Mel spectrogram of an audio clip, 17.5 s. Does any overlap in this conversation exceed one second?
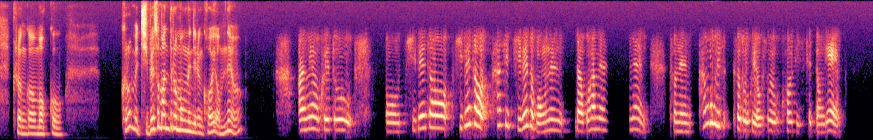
No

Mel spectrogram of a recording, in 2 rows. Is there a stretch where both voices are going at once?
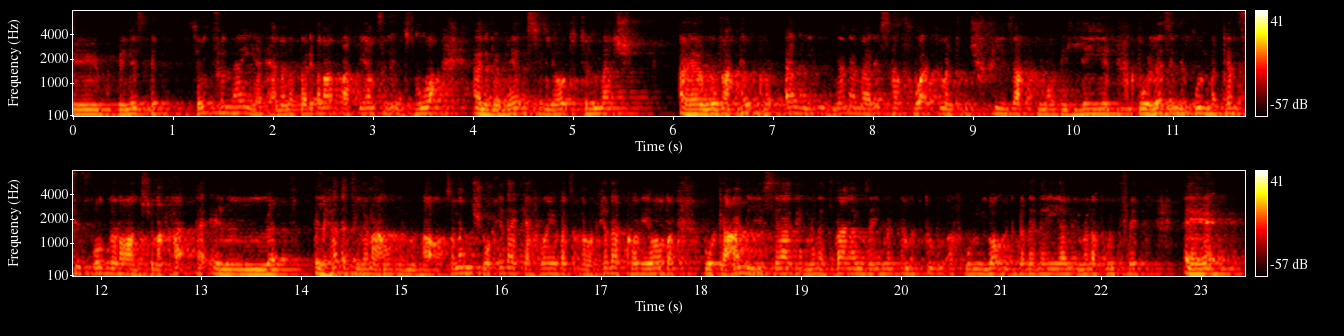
No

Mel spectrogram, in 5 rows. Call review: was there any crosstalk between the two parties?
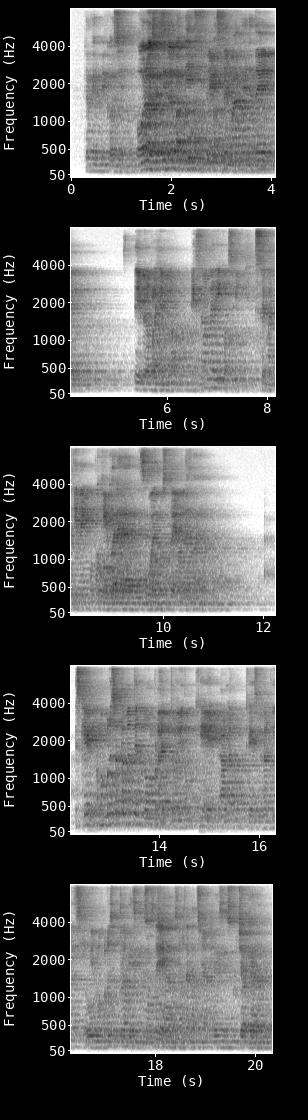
Yes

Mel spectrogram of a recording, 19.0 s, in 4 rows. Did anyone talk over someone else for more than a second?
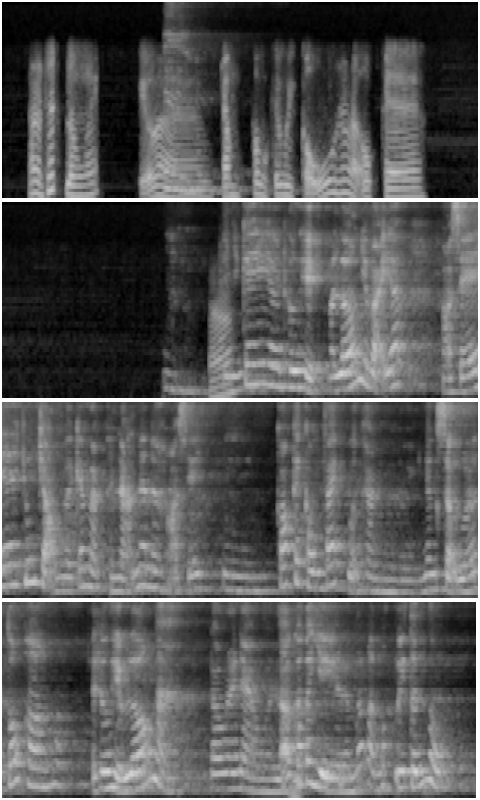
No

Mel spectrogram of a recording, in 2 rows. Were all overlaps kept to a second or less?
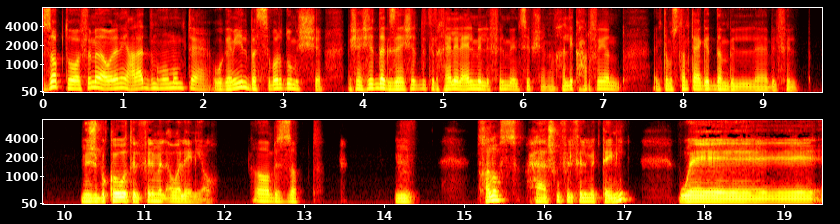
Yes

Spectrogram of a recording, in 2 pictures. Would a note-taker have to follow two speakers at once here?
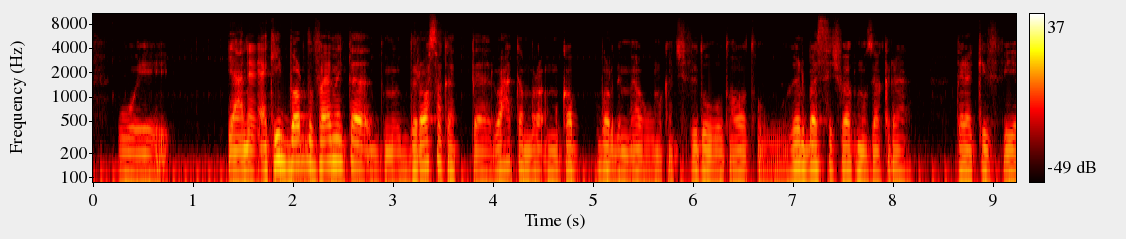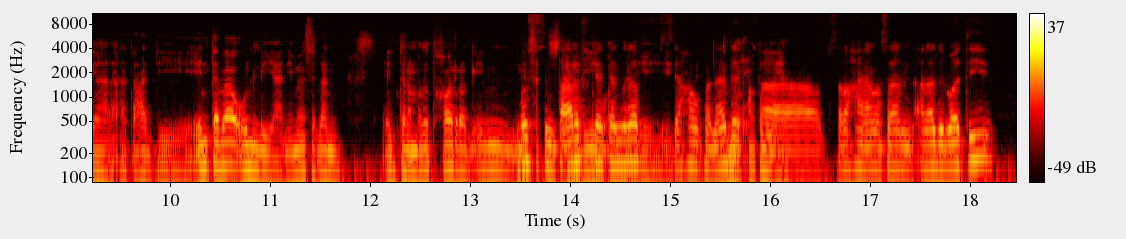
Yes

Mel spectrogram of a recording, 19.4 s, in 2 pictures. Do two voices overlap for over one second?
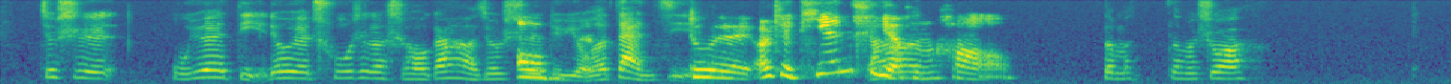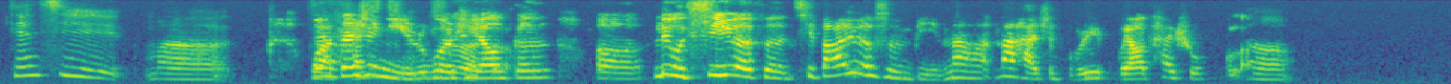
Yes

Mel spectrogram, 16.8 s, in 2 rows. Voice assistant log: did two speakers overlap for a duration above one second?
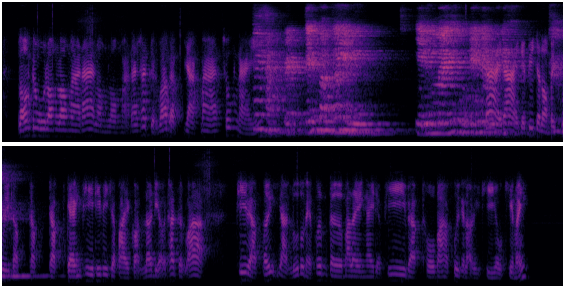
No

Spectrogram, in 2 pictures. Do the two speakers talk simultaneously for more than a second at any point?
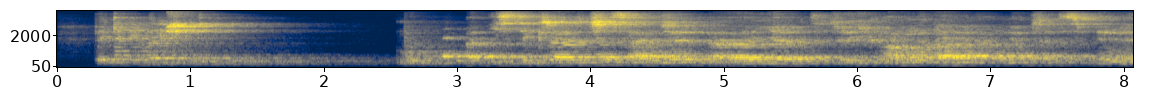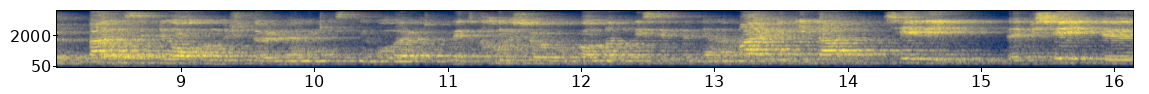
No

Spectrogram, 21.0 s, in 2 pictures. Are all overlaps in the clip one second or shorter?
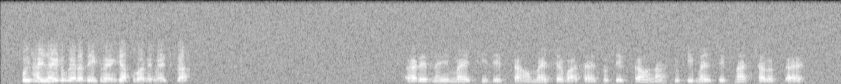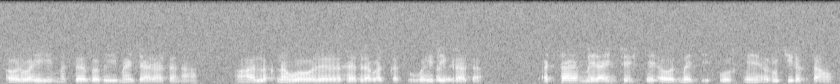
Yes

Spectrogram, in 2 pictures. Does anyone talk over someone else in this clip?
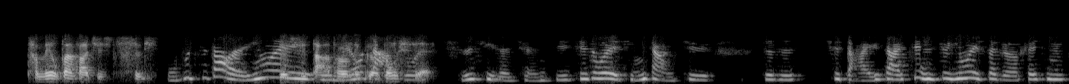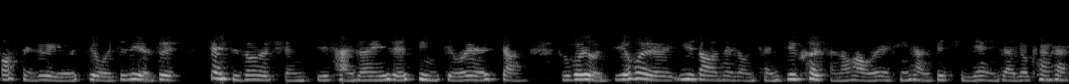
Yes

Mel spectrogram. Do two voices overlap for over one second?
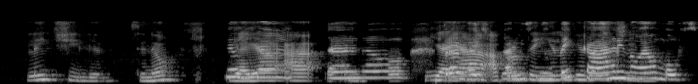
Yes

